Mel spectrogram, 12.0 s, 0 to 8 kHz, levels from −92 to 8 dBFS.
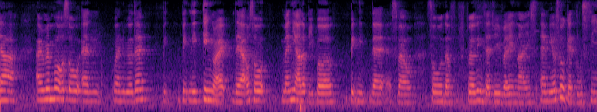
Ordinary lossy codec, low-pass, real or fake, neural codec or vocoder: none; none; real; none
